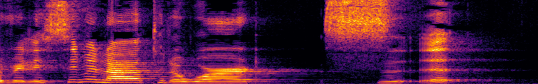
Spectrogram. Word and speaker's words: 死: Now, 4 in Chinese, we pronounce it as 四, 四, 四. It sounds really, really similar to the word 死, 死.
